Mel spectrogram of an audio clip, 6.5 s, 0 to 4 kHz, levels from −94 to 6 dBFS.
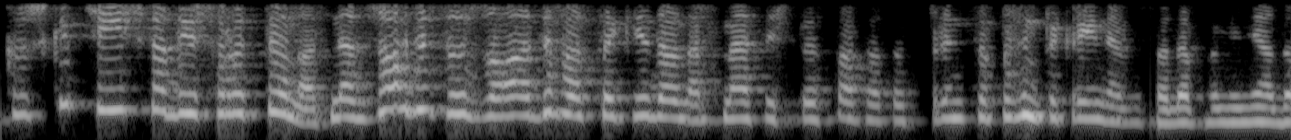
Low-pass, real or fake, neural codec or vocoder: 3.6 kHz; fake; vocoder, 24 kHz, 100 mel bands, Vocos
